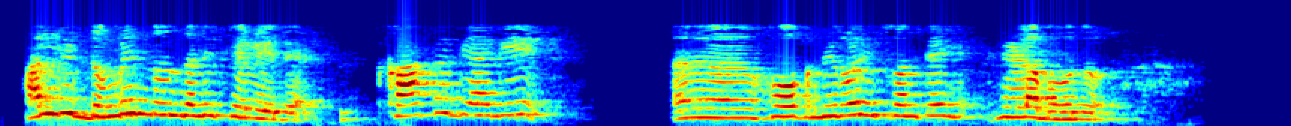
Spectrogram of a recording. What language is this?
Kannada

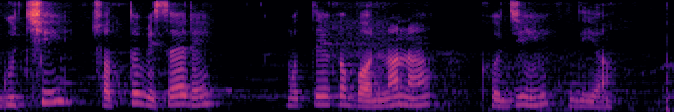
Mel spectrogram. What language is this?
Odia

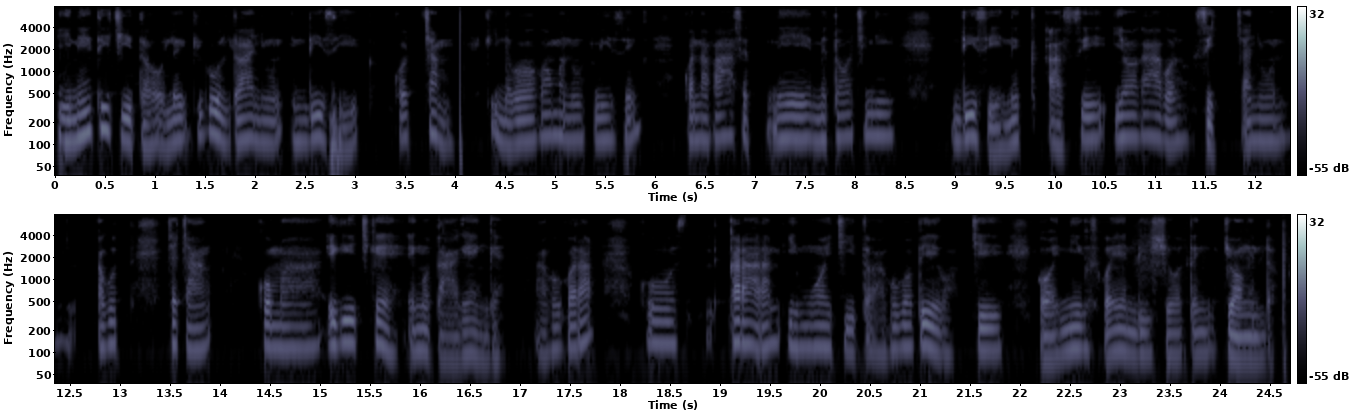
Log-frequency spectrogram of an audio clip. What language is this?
Kalenjin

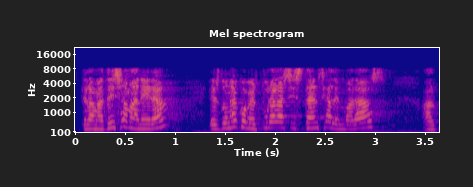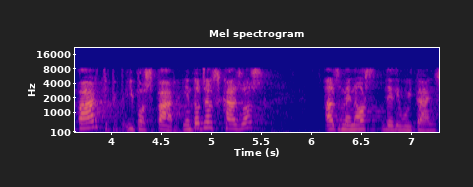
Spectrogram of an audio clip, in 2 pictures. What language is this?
Catalan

